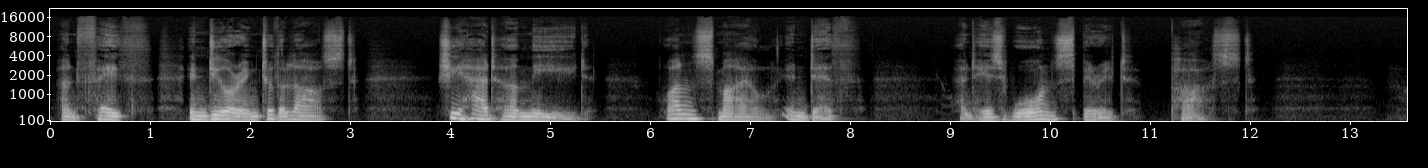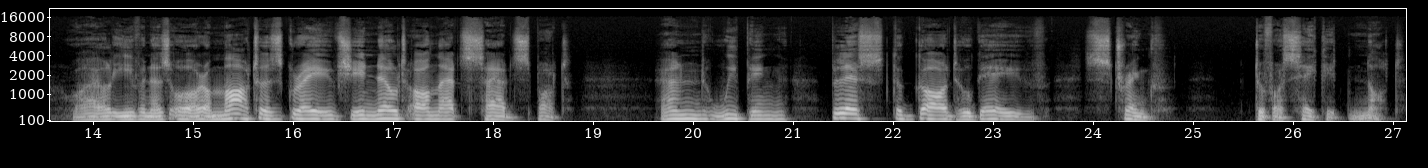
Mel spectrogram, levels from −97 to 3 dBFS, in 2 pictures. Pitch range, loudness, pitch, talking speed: 110-140 Hz, -28 LUFS, 125 Hz, 95 wpm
